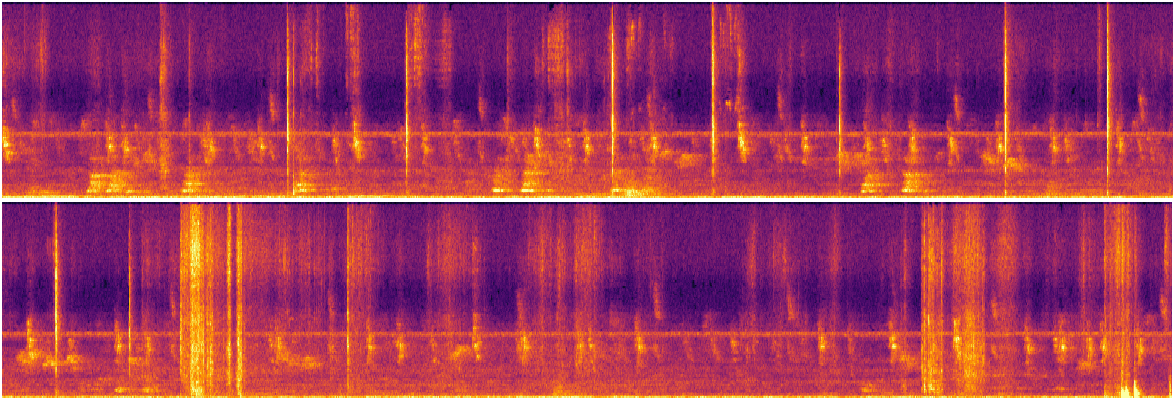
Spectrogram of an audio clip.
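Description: Kitchen scissors snipping through green onion stalks, scattered faint sharp snips every second or two, with birds chirping faintly in the background.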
